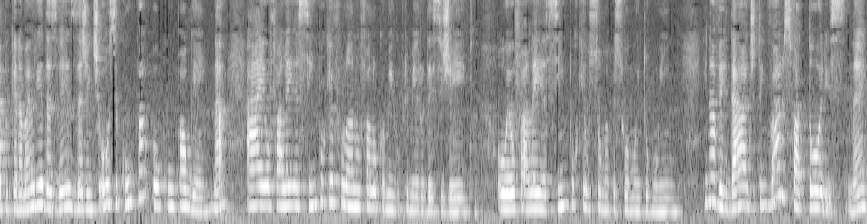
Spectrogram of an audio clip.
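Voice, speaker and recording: A woman's voice: medium pitch, creaky, a little hiss or hum. A woman giving a motivational self-help talk as a coach, speaking conversationally and often checking in with her listeners.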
